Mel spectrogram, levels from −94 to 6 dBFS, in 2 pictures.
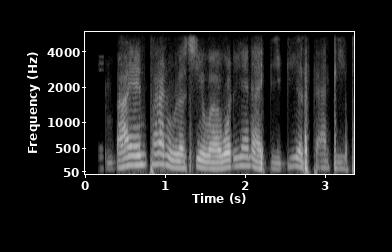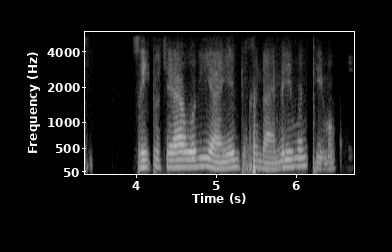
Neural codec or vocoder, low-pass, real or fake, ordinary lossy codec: codec, 24 kHz, 0.9 kbps, WavTokenizer, medium music audio release; 5.4 kHz; fake; Opus, 16 kbps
